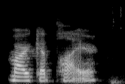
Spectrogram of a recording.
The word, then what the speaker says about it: Markiplier: How do you pronounce that? Markiplier.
